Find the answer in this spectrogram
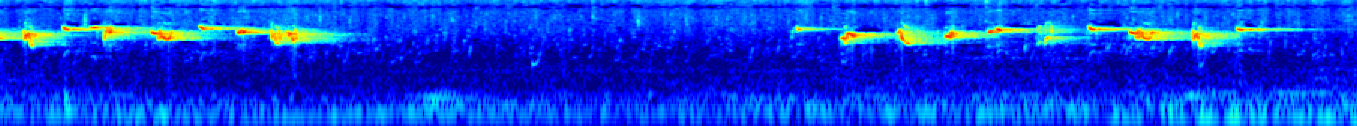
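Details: Yellow-vented bulbul singing a dense, rapid 'ropel' style song, kept for training other songbirds: bubbly bursts of short slurred notes descending and rising, about three per second, with a two-second pause midway.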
